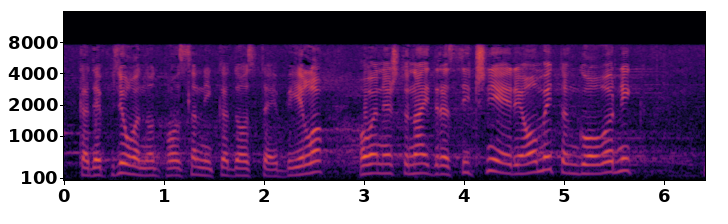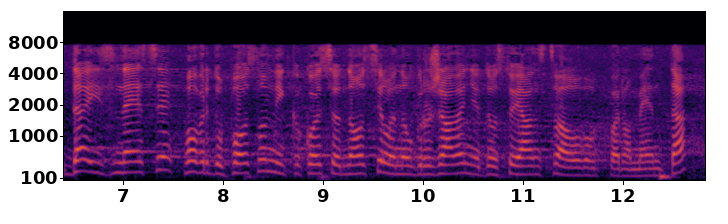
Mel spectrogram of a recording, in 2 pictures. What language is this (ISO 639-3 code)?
srp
